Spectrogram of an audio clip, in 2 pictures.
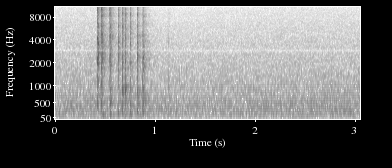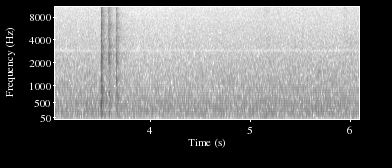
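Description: Rotary selector dial of a digital multimeter turned by hand: a quick run of clicks through its detents, then a second, shorter run about three seconds later, as the meter is switched over to its ohms range. A steady faint hiss runs underneath.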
